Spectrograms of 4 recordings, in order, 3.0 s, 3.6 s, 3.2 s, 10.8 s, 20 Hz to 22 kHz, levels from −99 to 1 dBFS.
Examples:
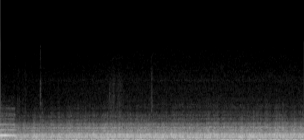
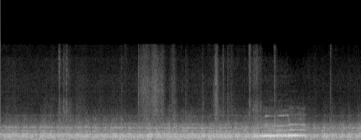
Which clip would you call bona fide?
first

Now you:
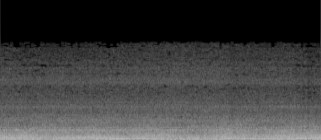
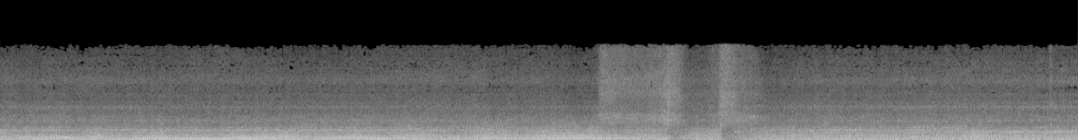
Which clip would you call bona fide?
first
